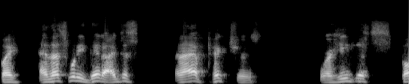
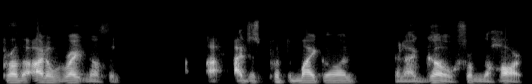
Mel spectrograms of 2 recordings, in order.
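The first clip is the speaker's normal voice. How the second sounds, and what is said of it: Imitates another person's voice. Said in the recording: “my Ernie impersonation ... that's my Ernie impersonation.”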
